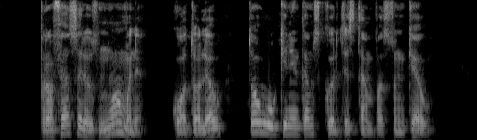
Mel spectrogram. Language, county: Lithuanian, Alytus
